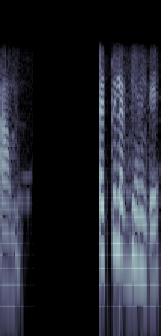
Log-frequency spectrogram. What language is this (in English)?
Sanskrit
